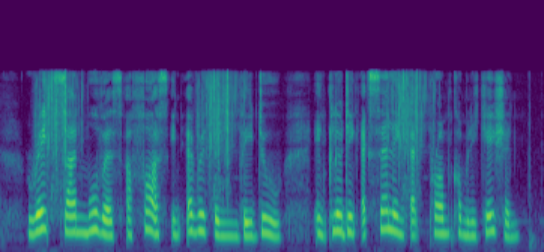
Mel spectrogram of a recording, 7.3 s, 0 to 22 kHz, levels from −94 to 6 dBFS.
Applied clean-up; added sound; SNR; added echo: none; Crumpling, crinkling; 13 dB; none.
